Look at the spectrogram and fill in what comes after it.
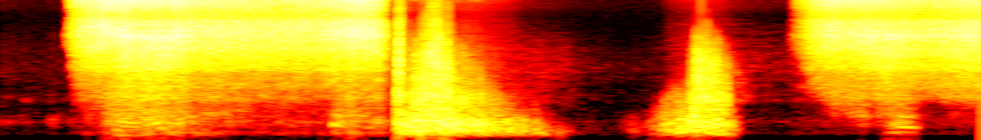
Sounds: Sniff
